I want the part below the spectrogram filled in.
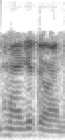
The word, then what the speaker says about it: Hagedorn: I thank God for Justice Brian Hagedorn. Is that how you say his name? – Yeah, Brian Hagedorn, the one conservative who sided with the three liberals on the court.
